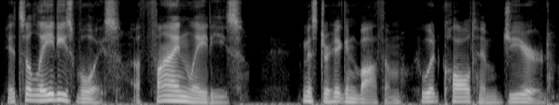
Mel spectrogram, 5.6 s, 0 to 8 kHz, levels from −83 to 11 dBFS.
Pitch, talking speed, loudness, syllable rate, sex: 110 Hz, 150 wpm, -20 LUFS, 4.6 syllables/s, male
